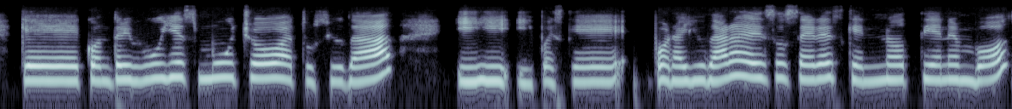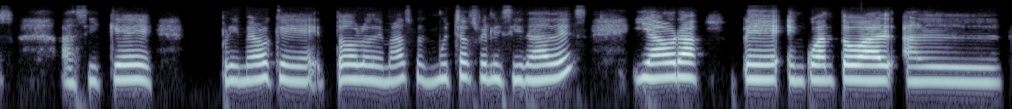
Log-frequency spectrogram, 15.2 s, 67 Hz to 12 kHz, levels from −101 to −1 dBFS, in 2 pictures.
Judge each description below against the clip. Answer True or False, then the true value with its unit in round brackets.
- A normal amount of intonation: False (1.9 semitones)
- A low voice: False (270 Hz)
